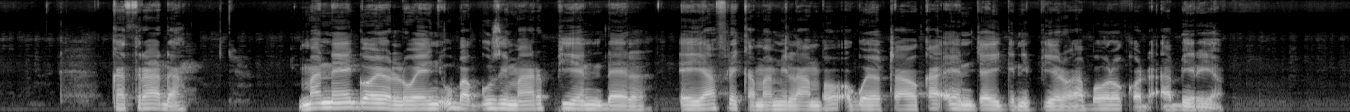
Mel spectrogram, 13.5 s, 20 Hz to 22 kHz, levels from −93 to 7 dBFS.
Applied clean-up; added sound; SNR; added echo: none; none; none; none.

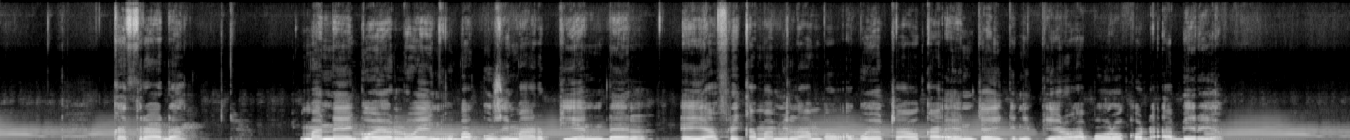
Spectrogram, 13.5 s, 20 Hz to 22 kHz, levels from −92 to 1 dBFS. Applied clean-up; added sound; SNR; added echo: none; Trumpet; 18 dB; none.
